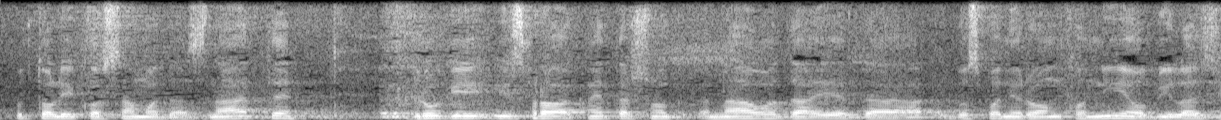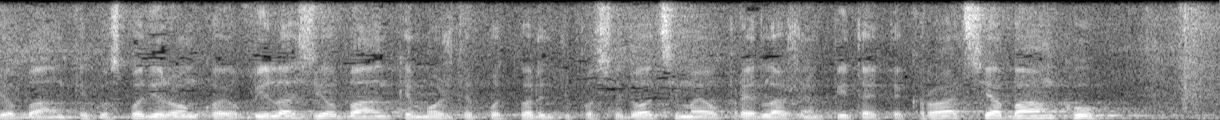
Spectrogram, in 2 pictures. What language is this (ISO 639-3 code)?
hrv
